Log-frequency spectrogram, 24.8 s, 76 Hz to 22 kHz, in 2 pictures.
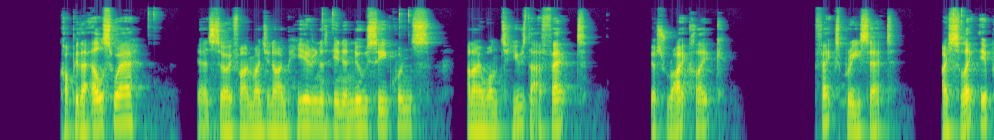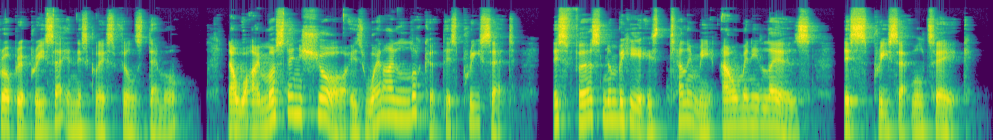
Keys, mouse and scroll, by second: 1.8 click, 4.0 click, 5.0 click, 7.6 right click, 10.1 click, 11.9 click, 13.0 click, 15.9 click.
